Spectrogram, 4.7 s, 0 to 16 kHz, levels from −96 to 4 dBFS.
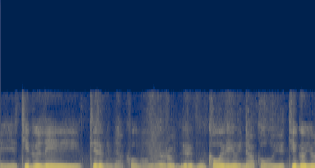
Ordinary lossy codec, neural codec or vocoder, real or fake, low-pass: Opus, 64 kbps; codec, 16 kHz, 1.1 kbps, Voila-Tokenizer; fake; 7.2 kHz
